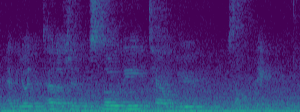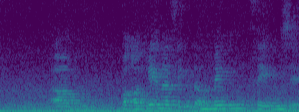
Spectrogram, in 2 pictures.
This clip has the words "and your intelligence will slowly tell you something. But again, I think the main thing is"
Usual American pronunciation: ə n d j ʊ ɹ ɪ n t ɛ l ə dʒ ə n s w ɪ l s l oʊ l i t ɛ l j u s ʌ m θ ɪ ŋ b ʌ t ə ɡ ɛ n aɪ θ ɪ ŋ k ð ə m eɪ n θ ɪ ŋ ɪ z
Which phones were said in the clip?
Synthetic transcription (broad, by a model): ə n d j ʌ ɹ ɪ n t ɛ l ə ʃ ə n w ɪ l s l oʊ l i t ɛ l j u s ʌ m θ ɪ ŋ b ʌ t ə ɡ ɛ n aɪ θ ɪ ŋ k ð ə m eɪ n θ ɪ ŋ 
